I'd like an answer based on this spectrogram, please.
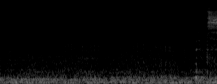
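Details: Seven-week-old foster kitten purring, a low steady rumble with fine rapid pulsing throughout, a faint voice in the background and a brief bright noise at the very end.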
